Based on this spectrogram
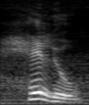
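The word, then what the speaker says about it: حلو: This H with a dot, this symbol I've created to pronounce this sound. It sounds like an H in help, but it's softer. You have to breathe out lots of air in a soft way.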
